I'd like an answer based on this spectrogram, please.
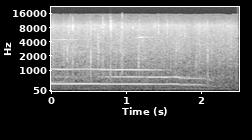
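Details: Gray wolves, a captive pack at Bays Mountain Park, give a chorus howl of over two minutes in the rain after a human howl starts it: long, steady, overlapping tones sliding gently downward at the end, with rain behind.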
